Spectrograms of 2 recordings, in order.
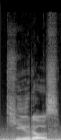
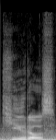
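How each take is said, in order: First: It is said in a British pronunciation. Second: It is said in a British pronunciation.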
